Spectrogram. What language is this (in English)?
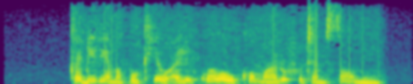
Swahili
